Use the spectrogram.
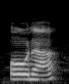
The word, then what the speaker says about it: Onna: please check out her book, Iris, Birth of the Immortals by Onna. Am I saying it right? You're Anna? not. Anna, like Frozen, like Frozen.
